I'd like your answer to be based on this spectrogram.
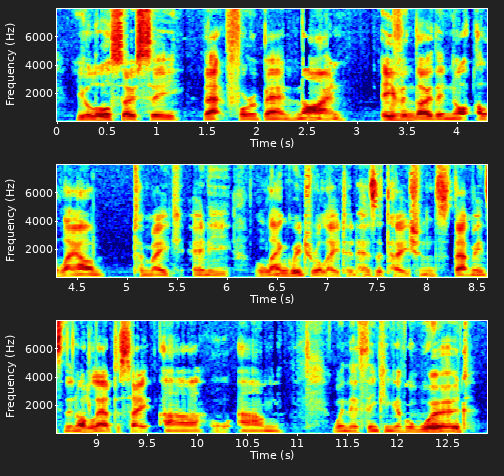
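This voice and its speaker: Recorded very cleanly against a silent background, a man speaks at a medium pitch in a dark, mellow tone with ordinary pitch variation. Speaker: English exam teacher. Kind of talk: tutorial. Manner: deliberate pauses between chunks.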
